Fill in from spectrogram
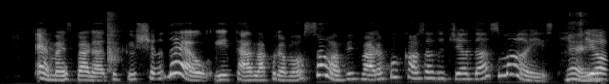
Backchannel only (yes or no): yes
